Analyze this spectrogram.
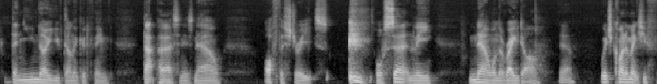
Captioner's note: coughing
